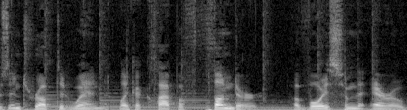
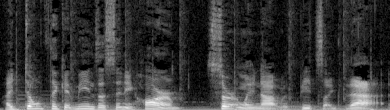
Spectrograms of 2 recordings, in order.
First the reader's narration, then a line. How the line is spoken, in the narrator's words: called out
